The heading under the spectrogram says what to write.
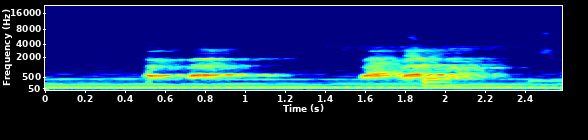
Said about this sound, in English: We have a dog barking, so okay.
